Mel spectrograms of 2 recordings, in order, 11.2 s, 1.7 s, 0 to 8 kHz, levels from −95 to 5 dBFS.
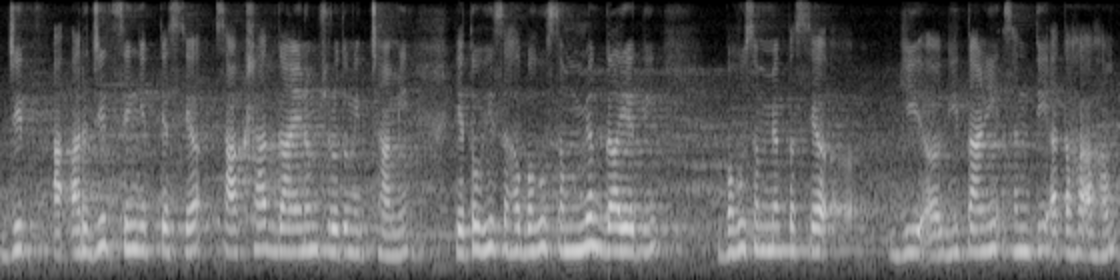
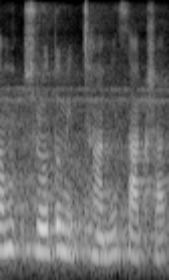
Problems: constant background noise, continuous background conversations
